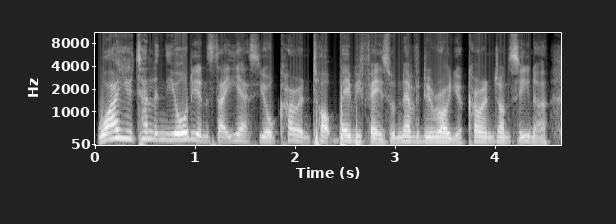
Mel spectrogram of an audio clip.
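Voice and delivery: usual speaking voice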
